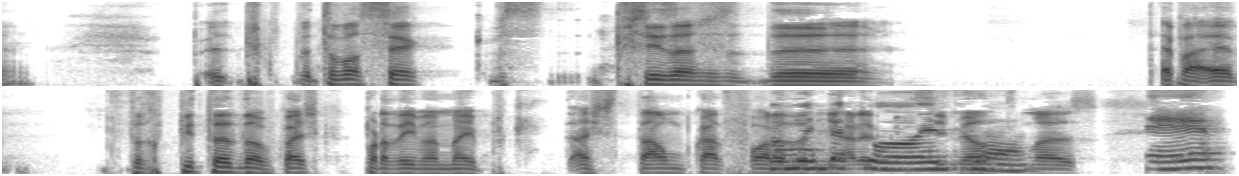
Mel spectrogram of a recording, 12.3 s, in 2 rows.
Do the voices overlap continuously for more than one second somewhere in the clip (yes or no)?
yes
